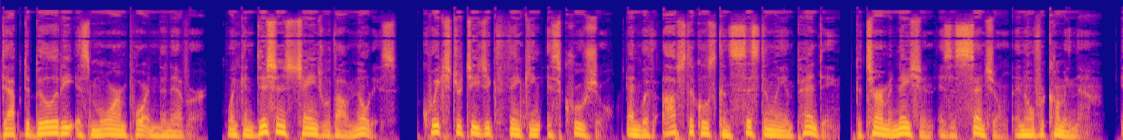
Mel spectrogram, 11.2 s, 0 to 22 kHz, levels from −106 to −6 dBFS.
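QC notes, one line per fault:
Throughout: imaging from sample-and-hold upsampling. A bright, metallic fizz sits above the speech and rises and falls with it, about 16 dB below the signal. Its lowest copy fills the 8 to 16 kHz band, which fits 16 kHz material raised to 48 kHz by repeating each sample with no smoothing filter. The unfiltered steps leave mirrored spectra, so that image band runs opposite to the speech pitch.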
